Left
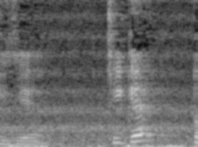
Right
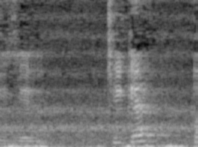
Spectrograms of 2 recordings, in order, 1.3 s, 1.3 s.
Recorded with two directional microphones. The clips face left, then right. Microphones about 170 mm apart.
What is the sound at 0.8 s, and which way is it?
Speech, 55° left (ahead or behind).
